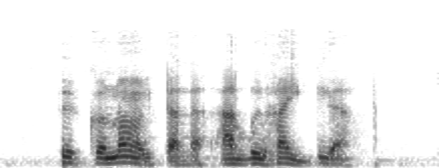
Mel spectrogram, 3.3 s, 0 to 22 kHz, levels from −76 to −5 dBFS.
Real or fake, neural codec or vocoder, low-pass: fake; codec, 24 kHz, 0.9 kbps, WavTokenizer, medium music audio release; 10.8 kHz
